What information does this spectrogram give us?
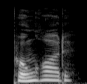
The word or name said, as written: pungrotte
